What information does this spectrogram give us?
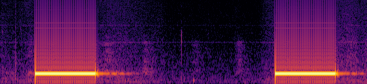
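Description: Telephone tone heard while calling back after hanging up a video call: two steady, single-pitched beeps, each about a second long, separated by several seconds of silence.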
